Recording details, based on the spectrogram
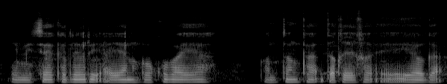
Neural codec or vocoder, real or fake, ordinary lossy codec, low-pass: none; real; none; none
